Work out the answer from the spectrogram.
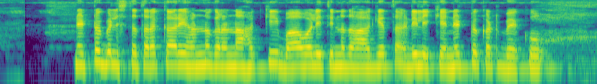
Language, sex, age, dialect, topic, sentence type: Kannada, male, 18-24, Coastal/Dakshin, agriculture, statement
